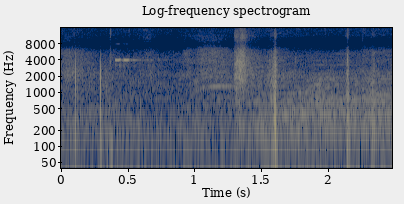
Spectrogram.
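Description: A few sharp clicks over faint background noise: a quick pair near the start, then two more about one and a half seconds in, the last the loudest.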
